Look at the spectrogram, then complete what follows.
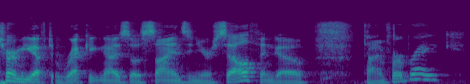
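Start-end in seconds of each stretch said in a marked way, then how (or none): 2.7-3.5 high, light self-reminder; sing-song self-talk. Retold or imitated. Trainer telling himself to step away, high and light.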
